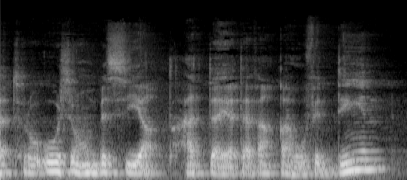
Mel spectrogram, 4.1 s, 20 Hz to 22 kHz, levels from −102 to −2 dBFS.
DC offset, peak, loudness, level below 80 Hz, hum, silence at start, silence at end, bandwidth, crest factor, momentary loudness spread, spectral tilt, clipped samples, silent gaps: under 0.1%; -8 dBFS; -24 LUFS; -56 dBFS; none; 0 s; 0.2 s; 10.5 kHz; 16 dB; 9 LU; -8 dB/octave; under 0.1%; none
